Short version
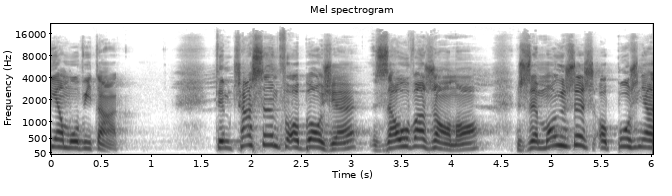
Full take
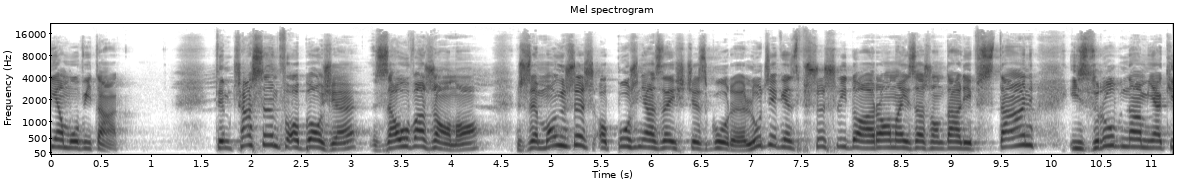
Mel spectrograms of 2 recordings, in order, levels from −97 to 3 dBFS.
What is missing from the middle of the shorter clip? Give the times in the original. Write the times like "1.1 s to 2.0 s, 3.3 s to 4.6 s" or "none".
none

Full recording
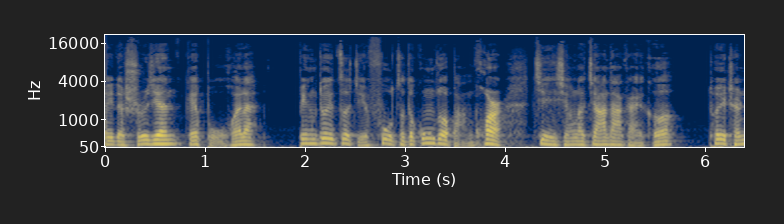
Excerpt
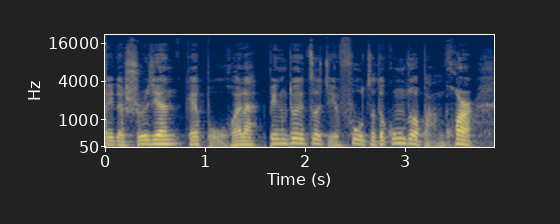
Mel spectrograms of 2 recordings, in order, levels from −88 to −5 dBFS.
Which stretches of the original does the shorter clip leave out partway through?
1.6 s to 1.9 s

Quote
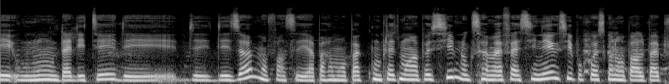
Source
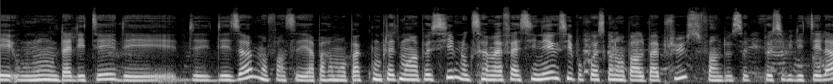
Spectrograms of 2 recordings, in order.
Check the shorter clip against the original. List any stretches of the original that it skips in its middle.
none

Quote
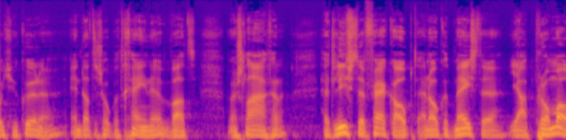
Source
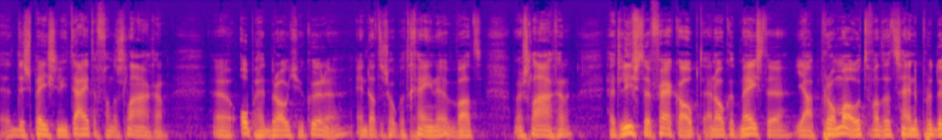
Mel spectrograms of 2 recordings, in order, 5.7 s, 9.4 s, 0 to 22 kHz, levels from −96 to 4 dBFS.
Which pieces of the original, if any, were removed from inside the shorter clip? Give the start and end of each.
none

